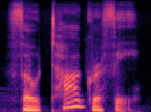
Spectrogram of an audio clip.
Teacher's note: Now the stress moves to tog.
